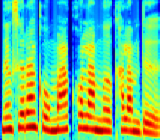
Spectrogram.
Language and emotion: Bodo, neutral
